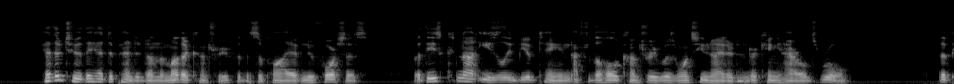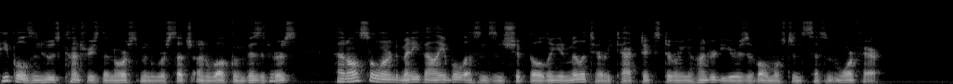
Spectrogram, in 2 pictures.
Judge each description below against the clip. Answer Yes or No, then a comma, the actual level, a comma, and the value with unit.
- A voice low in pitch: Yes, very low, 95 Hz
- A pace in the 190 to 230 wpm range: Yes, average, 200 wpm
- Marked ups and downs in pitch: No, average, 3.6 semitones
